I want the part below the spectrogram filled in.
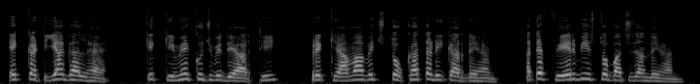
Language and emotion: Punjabi, disgusted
